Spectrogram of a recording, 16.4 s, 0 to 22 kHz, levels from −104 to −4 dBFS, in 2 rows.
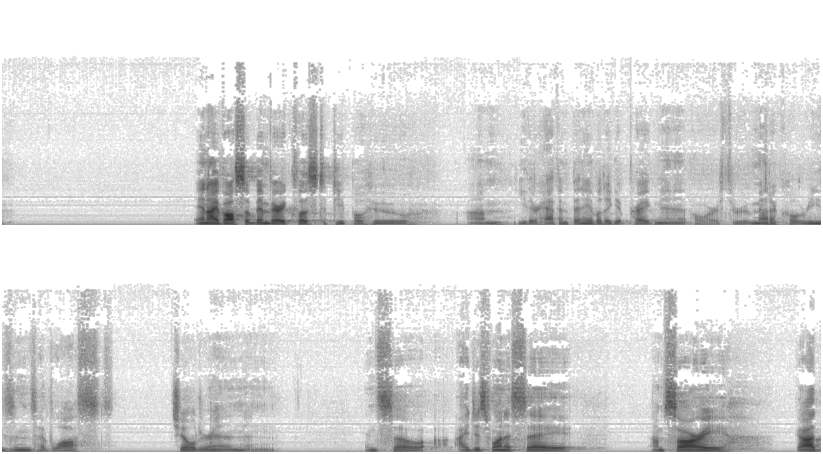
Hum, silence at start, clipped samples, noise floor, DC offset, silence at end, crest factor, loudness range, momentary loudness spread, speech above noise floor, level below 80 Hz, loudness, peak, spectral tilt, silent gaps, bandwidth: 60 Hz at -65 dBFS; 1.95 s; under 0.1%; -67 dBFS; under 0.1%; 0 s; 26 dB; 11 LU; 21 LU; 32 dB; -70 dBFS; -35 LUFS; -12 dBFS; -3.5 dB/octave; none; 16.5 kHz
